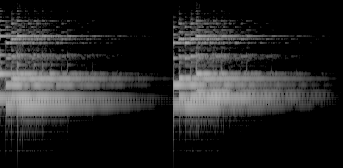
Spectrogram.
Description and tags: magic bonus game intro
Good for a bonus level, an intro or a win sound.
bonus, game, intro, level, magic, win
